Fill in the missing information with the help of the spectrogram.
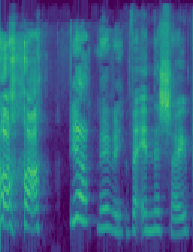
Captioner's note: laughing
